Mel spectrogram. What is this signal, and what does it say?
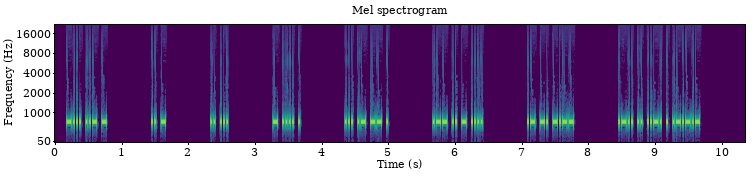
Morse code, heard as a keyed tone, about 50 wpm, 700 Hz. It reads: BUT IT IS THE SAME WITH ANY LIFE.
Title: 4x Word-Spacing - Sentences from Top 300 Words - 50wpm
